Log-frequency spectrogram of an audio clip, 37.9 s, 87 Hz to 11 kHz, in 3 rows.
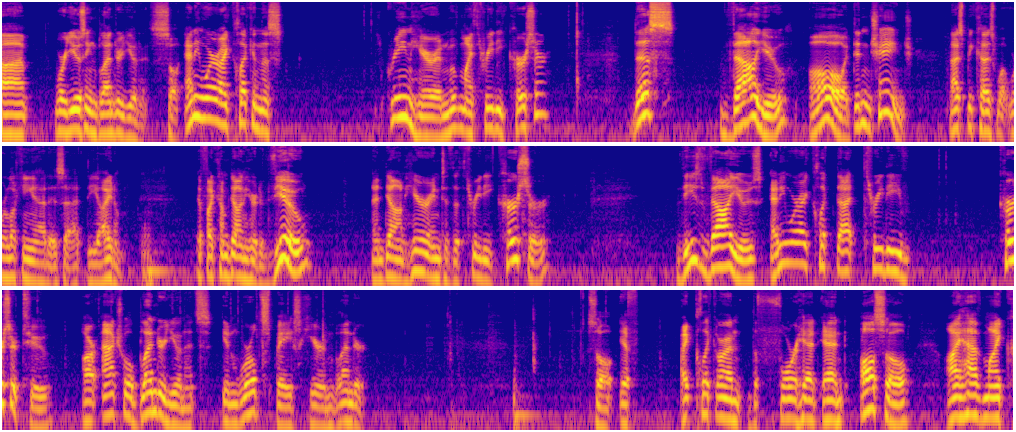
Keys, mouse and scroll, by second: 2.2-2.5 scroll down 2, 2.5 scroll up 1, 4.6 click, 6.0 click, 7.1 click, 8.0 click, 16.2 click, 24.4 click, 25.7 click, 26.6 click, 27.5 click, 28.3 click, 29.0 click, 31.0 KP_1, 32.8 click.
